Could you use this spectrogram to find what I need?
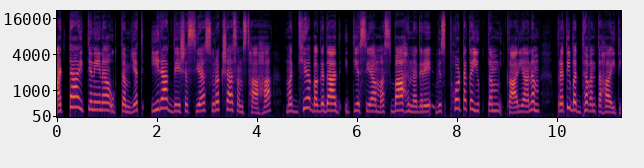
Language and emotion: Sanskrit, neutral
